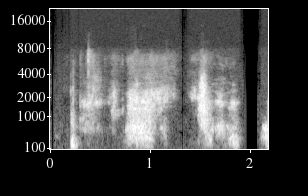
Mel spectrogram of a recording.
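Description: Faint, rapid heavy panting: short noisy breaths about every half second, broken by dead silence between them as the video-call audio gates.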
